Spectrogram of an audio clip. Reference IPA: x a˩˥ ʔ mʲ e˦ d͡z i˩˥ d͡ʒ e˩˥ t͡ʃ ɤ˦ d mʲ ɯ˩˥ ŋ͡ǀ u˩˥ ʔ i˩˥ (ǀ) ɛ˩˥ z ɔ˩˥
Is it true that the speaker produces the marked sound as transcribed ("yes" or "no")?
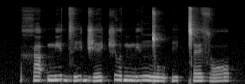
yes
